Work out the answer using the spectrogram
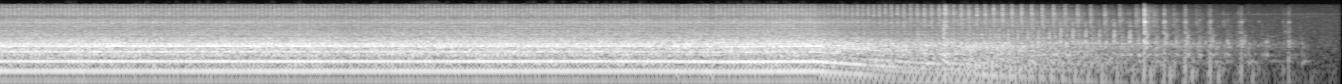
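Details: Briggs Classic engine swapped onto a Bolens push-mower deck, running during a test of a newly wired ground kill switch (the plastic frame later proves to block the ground): smooth, even steady speed for six seconds, then clean wind-down and stop at shutoff.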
